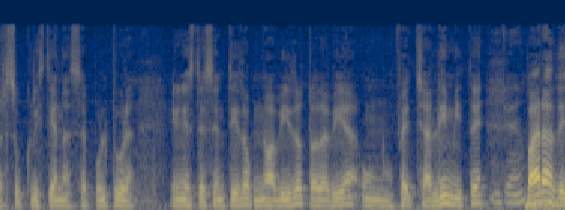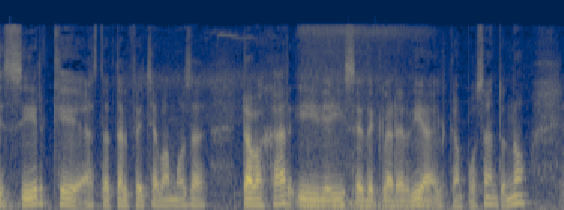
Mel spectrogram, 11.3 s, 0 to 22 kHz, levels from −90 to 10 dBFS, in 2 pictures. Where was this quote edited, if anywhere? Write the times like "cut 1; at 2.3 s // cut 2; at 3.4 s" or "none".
cut 1; at 2.5 s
